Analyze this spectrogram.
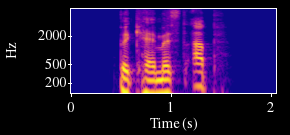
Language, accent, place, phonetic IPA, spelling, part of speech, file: German, Germany, Berlin, [bəˌkɛːməst ˈap], bekämest ab, verb, De-bekämest ab.ogg
- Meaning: second-person singular subjunctive II of abbekommen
